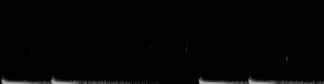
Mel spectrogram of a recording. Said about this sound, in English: Keep resting your head on my chest. Can you hear my heartbeat? Listen.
